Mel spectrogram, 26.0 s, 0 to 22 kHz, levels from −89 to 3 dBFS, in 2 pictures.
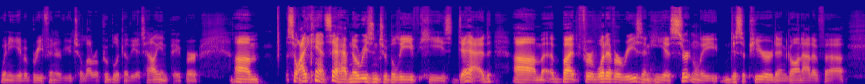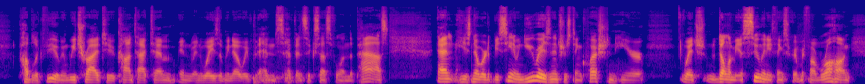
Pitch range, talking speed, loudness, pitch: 100-130 Hz, 195 wpm, -26 LUFS, 115 Hz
